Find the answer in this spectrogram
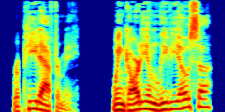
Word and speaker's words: Wingardium Leviosa: Wingardium leviosa. Pay attention to the pronunciation of O. It needs to be slightly elongated.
